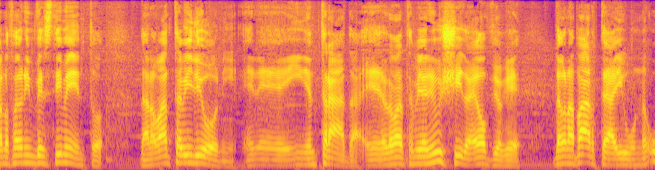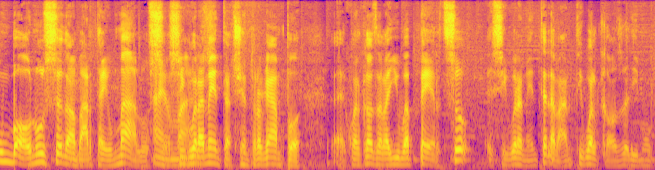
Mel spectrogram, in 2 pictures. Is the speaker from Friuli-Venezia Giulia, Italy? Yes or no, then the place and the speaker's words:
no; Rome, Lazio, Italy; La dico da romano.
